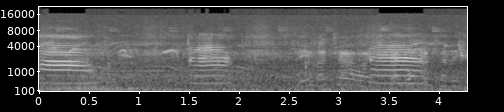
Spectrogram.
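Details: Friendly city stray cat that greets people and talks freely: three strong, drawn-out meows with rich harmonics, spaced about a second and a half apart, with a person talking softly and street hum behind.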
